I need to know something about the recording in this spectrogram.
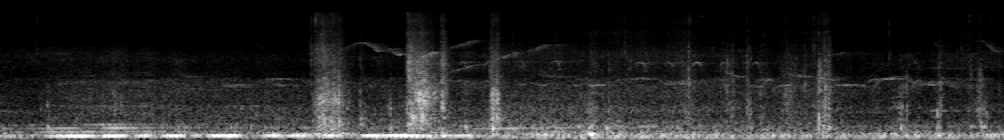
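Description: A horse munches and crunches on leafy branches close by.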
